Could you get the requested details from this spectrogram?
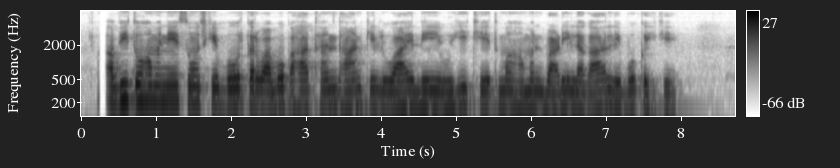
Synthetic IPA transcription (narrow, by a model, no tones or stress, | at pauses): əbʱit̪oɦəmnesõːt͡ʃkeboːɾkəɾʋaːbokɐɦat̪ʰənd̪ʱaːnkeluaːeleʊɦikʰeːt̪mə̃ɦəmənbaːɽiləɡaːleːbokəɦikeː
